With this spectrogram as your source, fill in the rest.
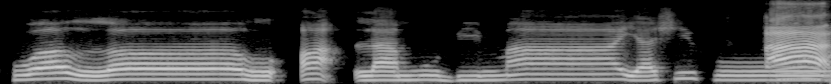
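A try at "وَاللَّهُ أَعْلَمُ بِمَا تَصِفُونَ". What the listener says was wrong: Tasipun bukan Yasipun. Ibu tadi bacanya Yasipun.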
